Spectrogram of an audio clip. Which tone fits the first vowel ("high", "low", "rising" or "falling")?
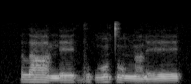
falling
